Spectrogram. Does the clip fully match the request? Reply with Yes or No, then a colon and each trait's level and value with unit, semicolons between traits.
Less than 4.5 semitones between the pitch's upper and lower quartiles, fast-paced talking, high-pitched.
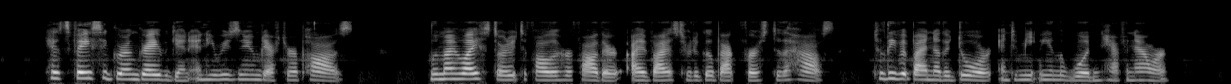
Yes: average, 3.5 semitones; fast, 230 wpm; high, 210 Hz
